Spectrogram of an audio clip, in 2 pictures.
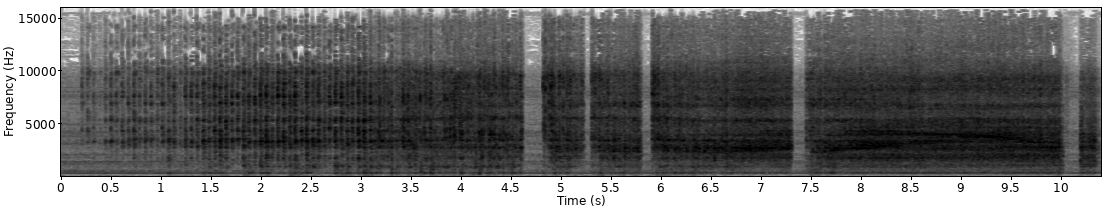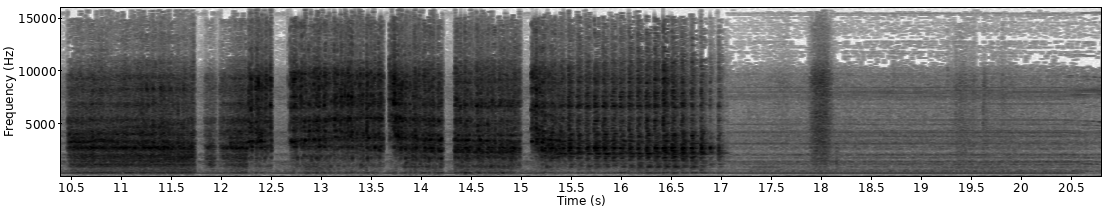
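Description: Wood lathe running with a steady motor hum while a gouge cuts a spinning blank of walnut pieces set in blue-pigmented epoxy. The loud cutting noise is broken by brief gaps as the tool leaves the wood. About seventeen seconds in the cutting stops, and the lathe runs on alone until its motor stops right at the end.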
